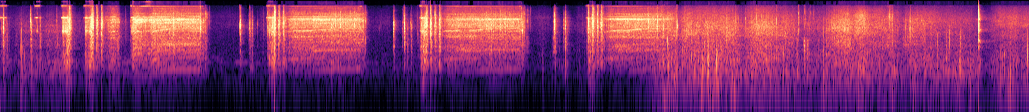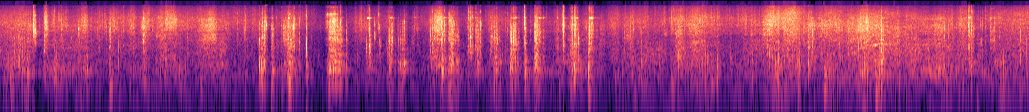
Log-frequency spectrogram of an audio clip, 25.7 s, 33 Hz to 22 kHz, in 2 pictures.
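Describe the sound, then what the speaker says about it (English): A power tool works loose the intake manifold bolts on a BMW M57 diesel engine. Several short loud bursts give way to a long, continuous rattling whir that stays close and harsh. "Now let's get all of the intake manifold bolts removed."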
